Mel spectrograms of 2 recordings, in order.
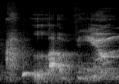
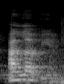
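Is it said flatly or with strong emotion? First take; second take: strong emotion; flatly. First: It is said with strong, warm emotion. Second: It is said plainly, without emotion.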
